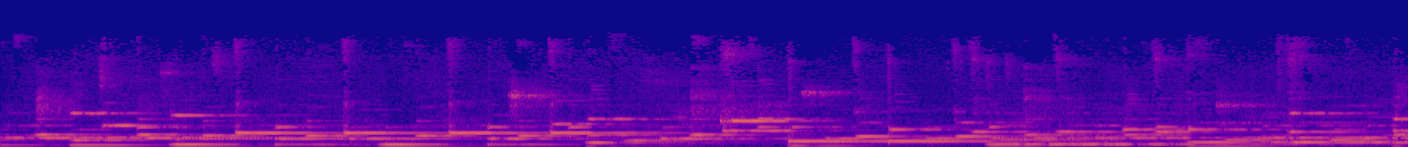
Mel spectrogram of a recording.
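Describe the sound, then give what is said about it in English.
A Scandinavian electronica composition played on a cave organ, the first original piece recorded on the instrument. Sustained, bell-like tones step through a steady melodic pattern over deep, resonant bass notes, evenly loud throughout with no voices. “it's cool because it's on a cave organ”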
